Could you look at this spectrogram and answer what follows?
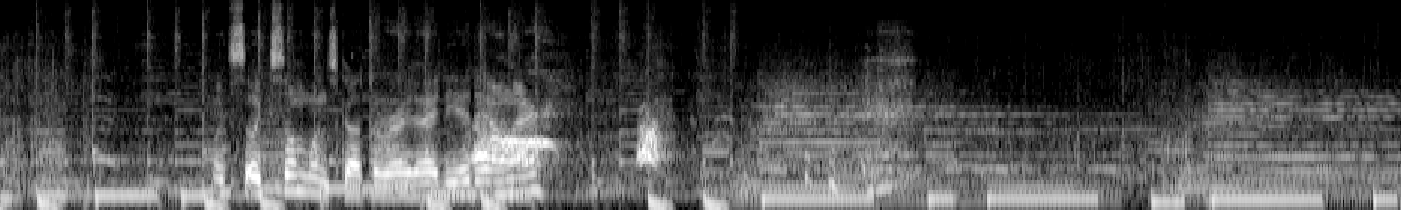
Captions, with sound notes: Looks like someone's got the right idea down there. [little dog barking] [laughing]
